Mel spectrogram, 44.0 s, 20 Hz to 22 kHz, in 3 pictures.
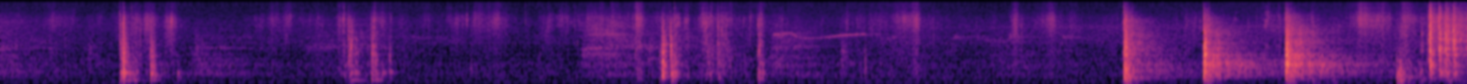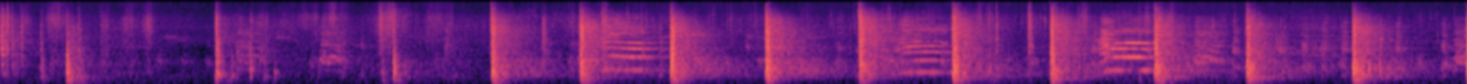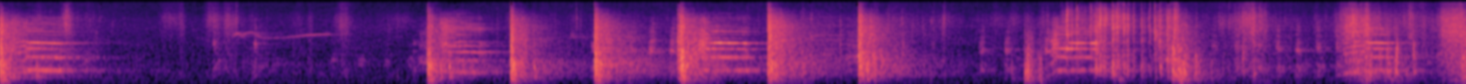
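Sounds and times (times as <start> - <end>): short wood squeals: 36.1 - 38.0, 39.6 - 42.0, 42.7 - 44.0.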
